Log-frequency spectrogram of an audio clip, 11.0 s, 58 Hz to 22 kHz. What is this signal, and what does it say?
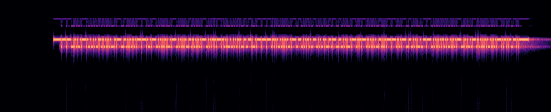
RTTY (75 baud, 850 Hz shift), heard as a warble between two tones, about 2250 Hz centre. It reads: A HISTORIA DE DOIS QUE COMECARAM UM NOVO EPISODIO EM SUAS VIDAS.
